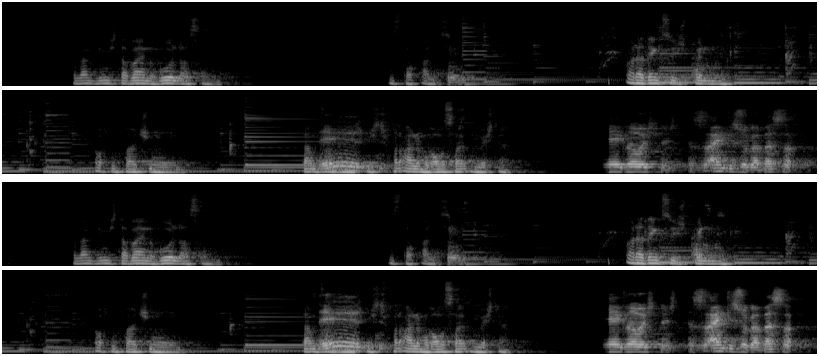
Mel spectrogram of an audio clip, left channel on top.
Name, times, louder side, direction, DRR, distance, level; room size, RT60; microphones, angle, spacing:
voice 1, 0.7-2.2 3.9-4.7 6.2-7.3 9.1-10.0 11.2-13.2, equal, 10° right, 6 dB, 0.9 m, -32 dB
Acoustic guitar, 4.6-12.6, left 1 dB, 85° left, 1.5 m, -44 dB
voice 2, 6.9-7.2 11.3-12.0 14.2-16.0, right 2 dB, 50° right, 10 dB, 1.4 m, -30 dB
25.0 x 21.0 x 7.6 m, 1.2 s
head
